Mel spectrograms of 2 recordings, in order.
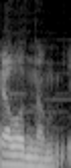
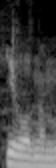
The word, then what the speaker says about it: Элон: Э, значит, компания SpaceX, э, возглавляемая Элоном э, слэш Илоном Маском, я до сих пор, кстати, не знаю, как правильно говорить. – Я говорю Элон.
